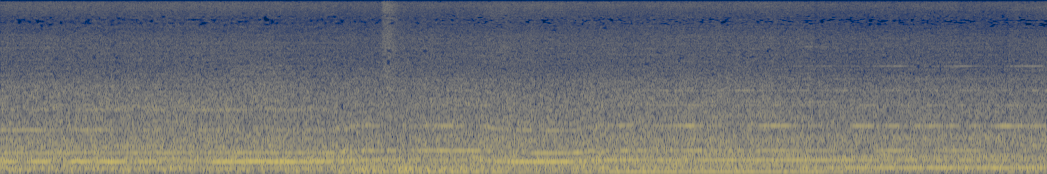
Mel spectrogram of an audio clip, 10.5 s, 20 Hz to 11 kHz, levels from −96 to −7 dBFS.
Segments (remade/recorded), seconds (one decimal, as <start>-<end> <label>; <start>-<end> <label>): 0.0-4.4 remade; 4.4-10.5 recorded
